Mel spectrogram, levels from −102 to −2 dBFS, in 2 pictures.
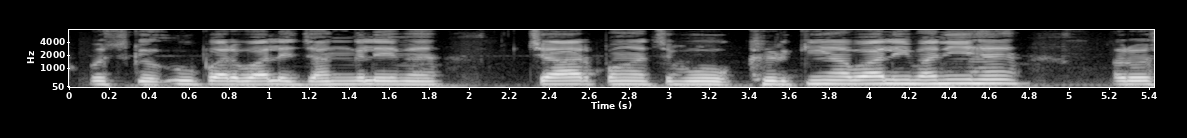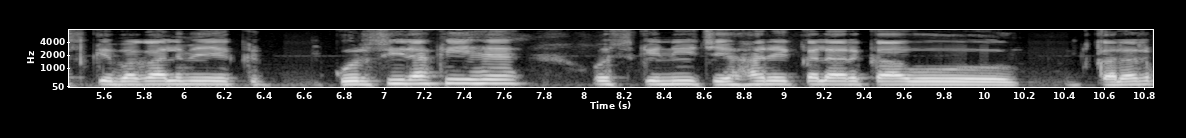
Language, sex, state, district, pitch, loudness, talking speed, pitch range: Hindi, male, Chhattisgarh, Bilaspur, 170 Hz, -19 LUFS, 155 wpm, 160-175 Hz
